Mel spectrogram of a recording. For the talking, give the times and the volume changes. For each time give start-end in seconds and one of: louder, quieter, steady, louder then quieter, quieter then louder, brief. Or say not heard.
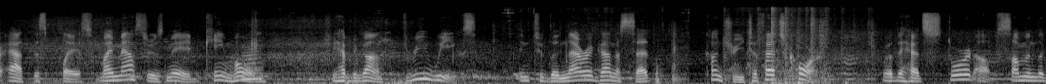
0.0-10.4 steady.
